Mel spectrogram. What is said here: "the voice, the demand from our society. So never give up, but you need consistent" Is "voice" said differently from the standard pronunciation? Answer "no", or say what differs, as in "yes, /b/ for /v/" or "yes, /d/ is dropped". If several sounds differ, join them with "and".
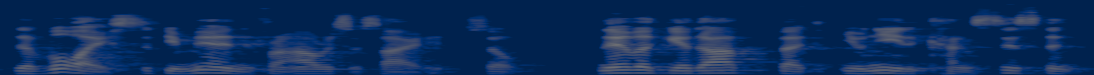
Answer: no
